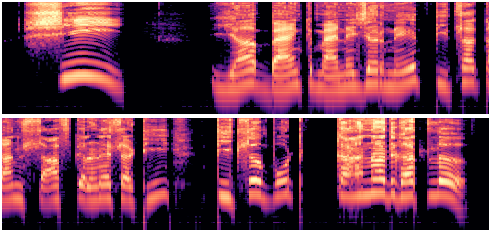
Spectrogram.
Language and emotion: Marathi, disgusted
